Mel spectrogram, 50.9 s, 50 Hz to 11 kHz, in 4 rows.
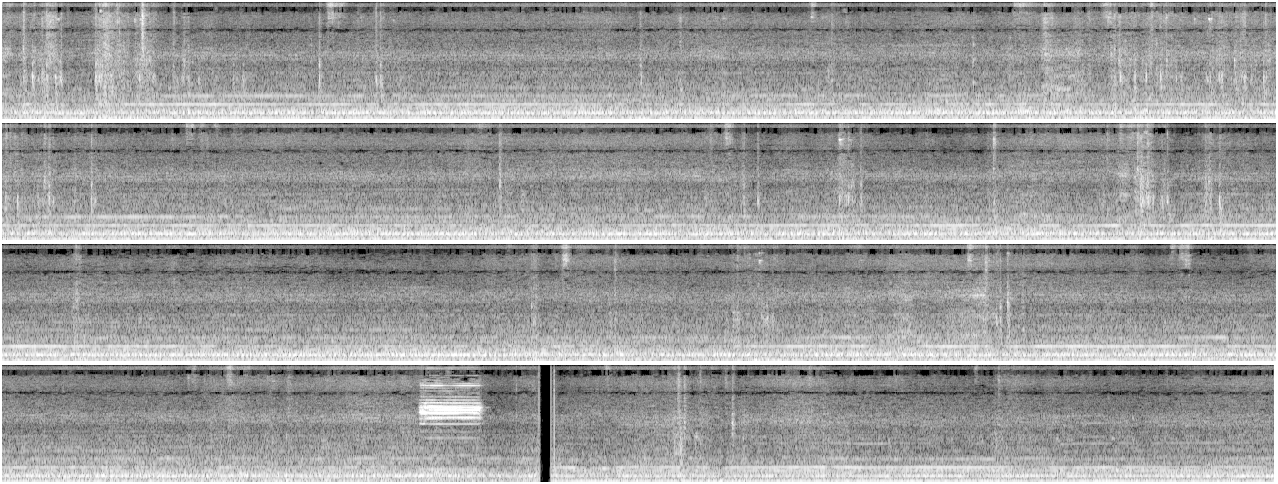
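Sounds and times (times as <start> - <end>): excavator diesel engine running: 0.0 - 50.9
horn toot: 42.4 - 43.1.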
